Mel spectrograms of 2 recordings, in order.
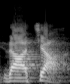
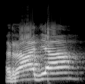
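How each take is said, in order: First: The middle consonant is a voiceless ch sound. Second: The middle consonant is a voiced j sound. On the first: This is how the Paishachi language says it. "च में बदल देगी" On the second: This is the usual form of the word. "राजा में जो ज है वो तीसरी ध्वनि है"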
